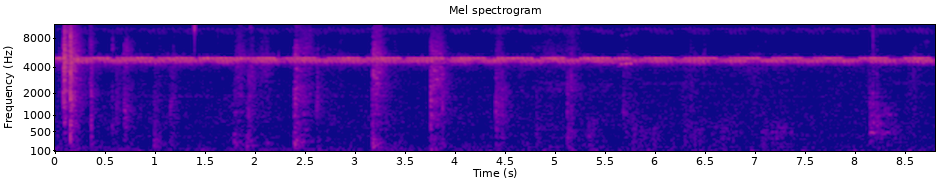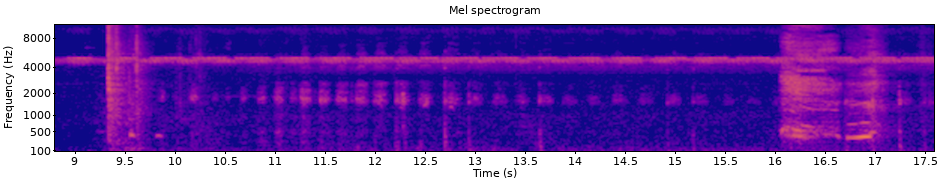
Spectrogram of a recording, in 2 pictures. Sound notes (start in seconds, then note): 0.3 crickets chirping; 9.4 cries; 16.0 sobs, muffled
